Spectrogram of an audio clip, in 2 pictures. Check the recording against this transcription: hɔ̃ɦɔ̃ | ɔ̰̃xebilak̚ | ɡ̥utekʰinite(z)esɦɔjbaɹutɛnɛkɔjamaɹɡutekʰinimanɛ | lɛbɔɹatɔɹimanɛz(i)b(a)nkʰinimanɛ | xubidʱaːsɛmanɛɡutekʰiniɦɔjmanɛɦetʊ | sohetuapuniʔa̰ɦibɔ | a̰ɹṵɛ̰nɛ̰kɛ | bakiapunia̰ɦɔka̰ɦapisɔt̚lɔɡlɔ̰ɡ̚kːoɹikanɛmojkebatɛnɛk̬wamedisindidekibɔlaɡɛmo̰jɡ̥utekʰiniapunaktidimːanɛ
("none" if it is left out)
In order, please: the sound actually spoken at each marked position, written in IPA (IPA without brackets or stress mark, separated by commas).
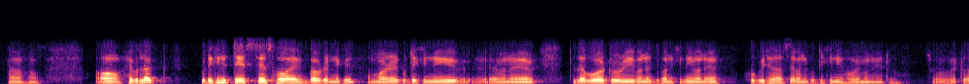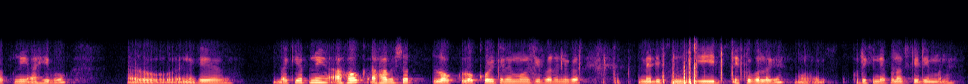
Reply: s, i, a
